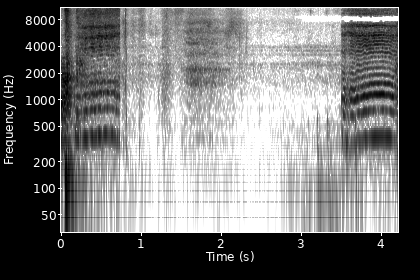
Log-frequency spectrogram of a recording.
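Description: Young goat kid bleating twice: a short call in the first second and a longer, wavering one starting near the end, with near silence between.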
